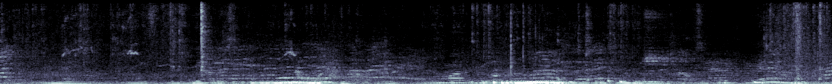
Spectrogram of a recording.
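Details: A pair of pigeons perched on top of a cage give low, throaty rolling coos, repeated in soft swelling phrases.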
